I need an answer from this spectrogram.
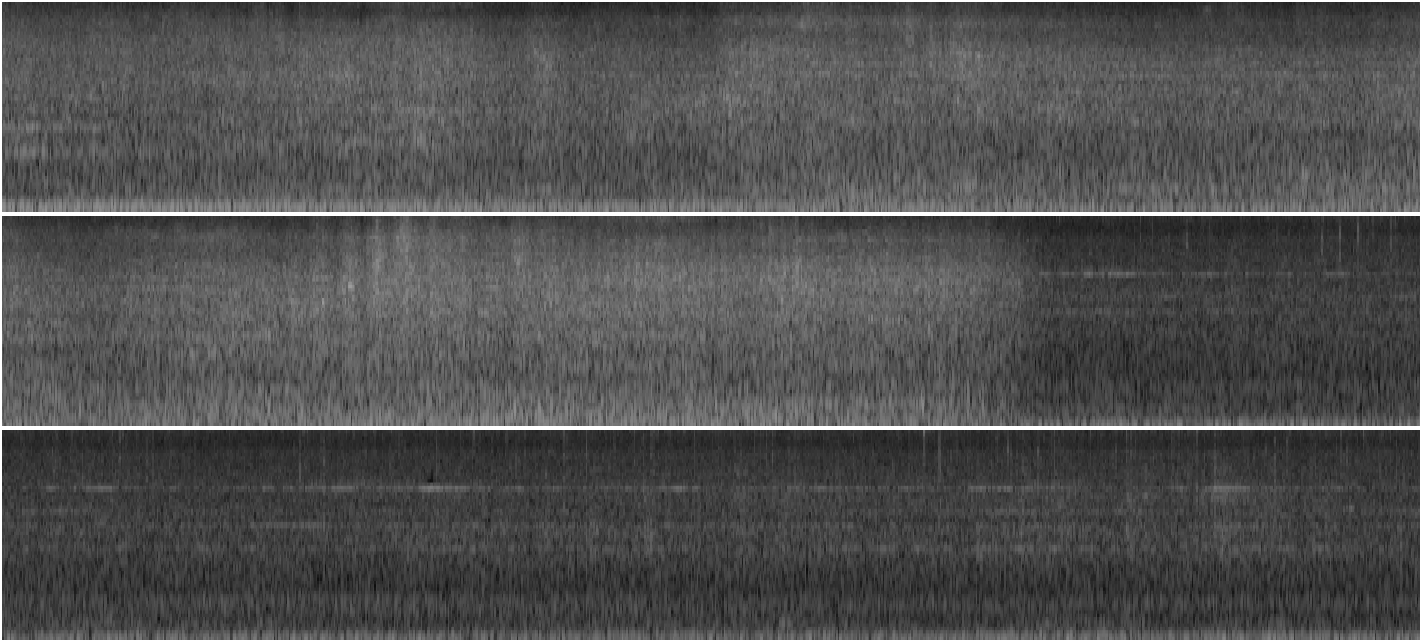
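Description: Freight train passing close by: Norfolk Southern diesel locomotives rumbling past, then loaded trash container flatcars rolling by on the rails. About sixteen seconds in, this gives way abruptly to the quieter, steadier rumble of a distant train.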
